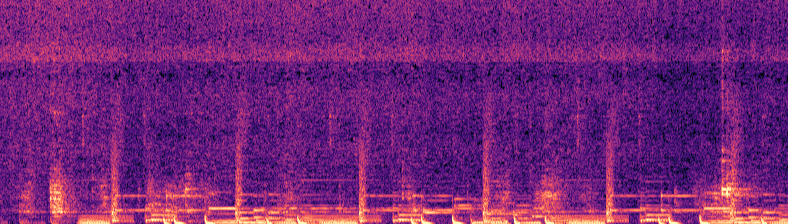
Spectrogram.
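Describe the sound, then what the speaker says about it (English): Shallots fry in a pan until slightly brown, giving off a continuous crackling sizzle. Steady tonal background music plays over the frying. "So here's the shallots cooking, and we're just going to cook these a little bit until they're slightly brown"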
